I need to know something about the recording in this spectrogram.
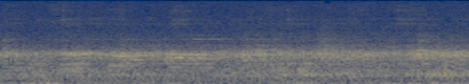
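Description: Waltzer fairground ride in motion, heard from inside a spinning car: a steady rumbling clatter of the car and its platform running round the track.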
